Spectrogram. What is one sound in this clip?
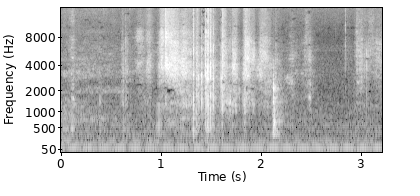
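Magazine pages rustle and flip as they are turned.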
